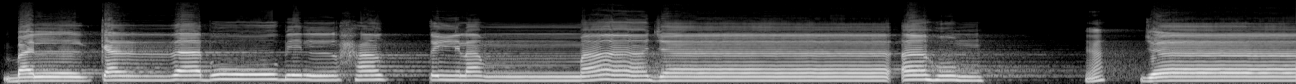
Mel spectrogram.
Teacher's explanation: huruf ja dipanjangkan 5 harokat karena di atasnya terdapat tanda bacaan panjang 5 harokat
